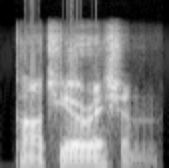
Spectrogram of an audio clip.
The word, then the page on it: parturition: British English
